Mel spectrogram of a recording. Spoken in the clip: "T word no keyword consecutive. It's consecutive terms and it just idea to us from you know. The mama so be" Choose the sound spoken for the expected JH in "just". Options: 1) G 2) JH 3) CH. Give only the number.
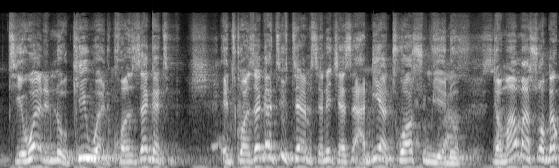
3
